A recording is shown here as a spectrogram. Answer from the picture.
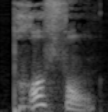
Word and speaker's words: profond: Profond, final T not pronounced, O-N, on, profond.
